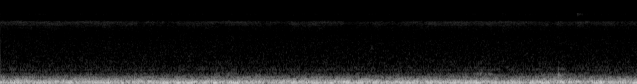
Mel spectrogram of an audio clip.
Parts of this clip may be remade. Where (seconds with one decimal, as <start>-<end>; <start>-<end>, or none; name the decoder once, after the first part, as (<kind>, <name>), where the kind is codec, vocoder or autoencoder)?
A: 0.9-1.6 (vocoder, Vocos)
